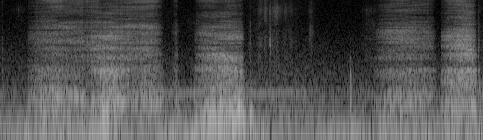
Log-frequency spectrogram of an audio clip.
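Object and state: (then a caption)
Chalk writing on a slate chalkboard. A gloved hand writes with pink chalk on a small, flat, solid slate chalkboard in a wooden frame, making a scratch. Raspy chalk strokes come in uneven bursts with short pauses between them, carrying a low, breathy rasp under a faint bright hiss.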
